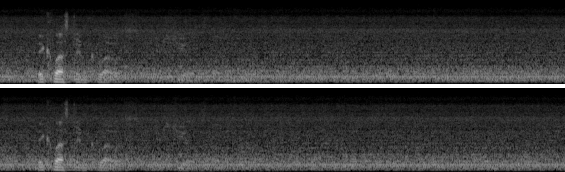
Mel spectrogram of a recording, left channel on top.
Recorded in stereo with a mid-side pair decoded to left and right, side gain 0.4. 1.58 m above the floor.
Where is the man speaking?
40° left, 0.7 m; by 2.9 s 5° right, 4.5 m.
